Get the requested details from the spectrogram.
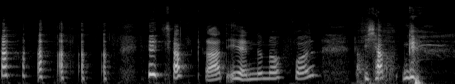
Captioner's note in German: gelächter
